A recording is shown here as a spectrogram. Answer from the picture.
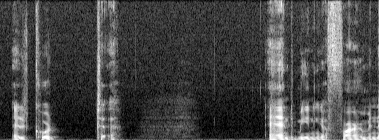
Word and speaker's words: El Cortijo: them credit ruiz launched el cortijo pronounced el corte and meaning a farm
